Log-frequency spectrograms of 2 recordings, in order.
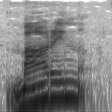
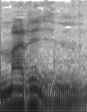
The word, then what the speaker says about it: Marin: Sanna Marin, eller möjligen Marin. Det finns 2 olika uttal.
